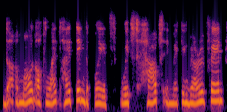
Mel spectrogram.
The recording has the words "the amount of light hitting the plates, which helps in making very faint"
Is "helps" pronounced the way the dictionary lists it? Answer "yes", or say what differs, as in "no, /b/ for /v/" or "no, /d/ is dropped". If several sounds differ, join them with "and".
no, /l/ is dropped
